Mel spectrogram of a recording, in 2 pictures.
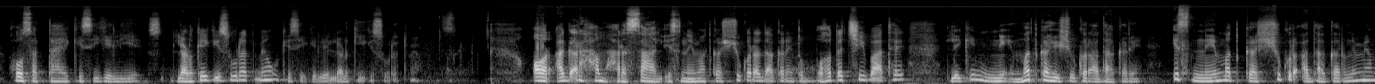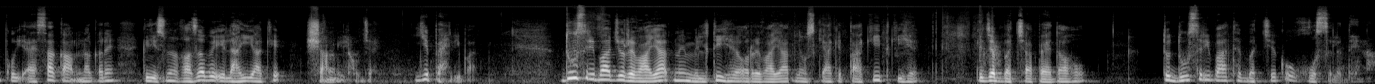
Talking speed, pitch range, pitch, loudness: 215 wpm, 140-185 Hz, 155 Hz, -20 LUFS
